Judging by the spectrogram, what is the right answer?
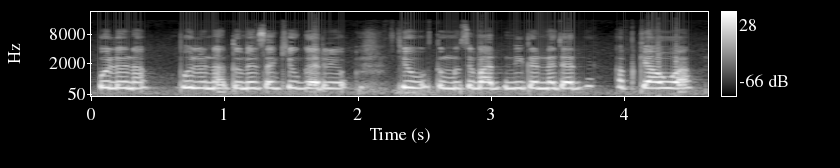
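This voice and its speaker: A woman's voice: sits high, flat delivery, fast, warm tone. A woman voicing a tearful, clingy young man who pleads with stammered repeats. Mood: distraught. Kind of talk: fan fiction storytelling.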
